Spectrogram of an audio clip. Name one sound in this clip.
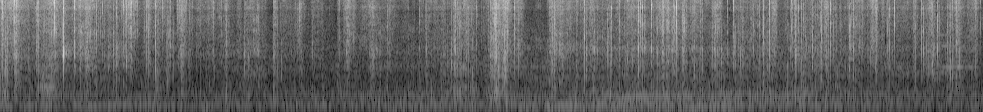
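A sheet of newspaper rustles and crinkles in someone's hands.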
